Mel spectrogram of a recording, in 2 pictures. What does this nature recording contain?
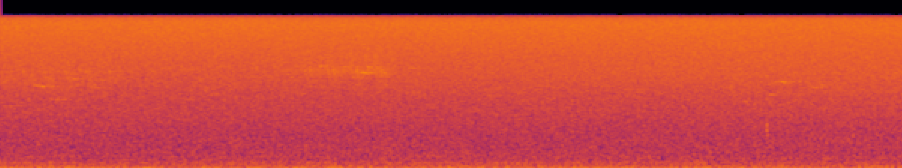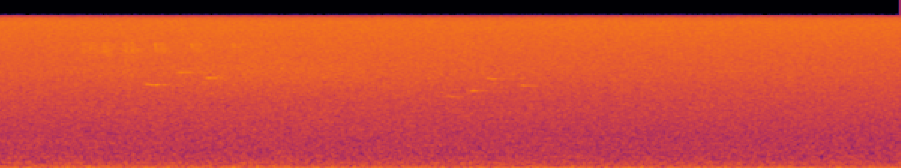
Hermit Thrush, Ovenbird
